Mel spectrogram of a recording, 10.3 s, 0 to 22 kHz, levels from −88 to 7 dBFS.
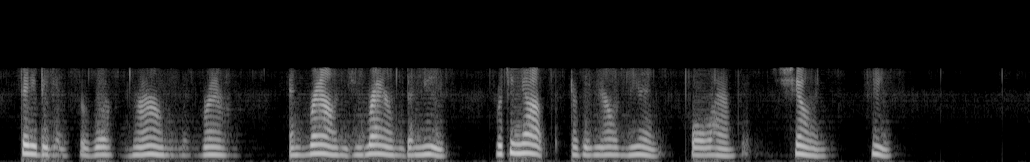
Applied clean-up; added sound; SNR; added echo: neural separator model SepFormer WHAMR!.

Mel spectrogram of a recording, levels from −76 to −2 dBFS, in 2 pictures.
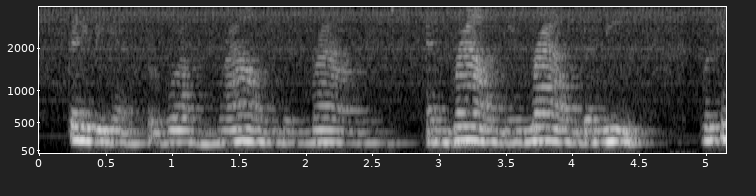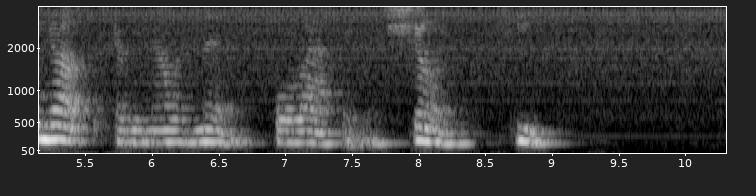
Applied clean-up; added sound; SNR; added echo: none; Tools; 20 dB; reverberation time 0.6 s.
